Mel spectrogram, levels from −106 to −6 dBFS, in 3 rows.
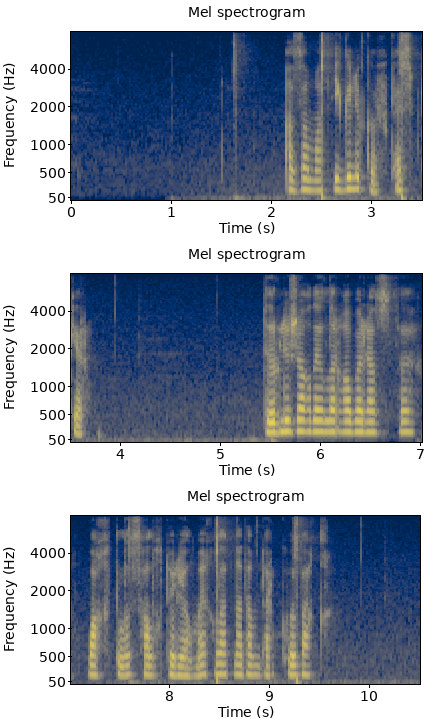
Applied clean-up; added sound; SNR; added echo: none; Fire; 19 dB; none.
